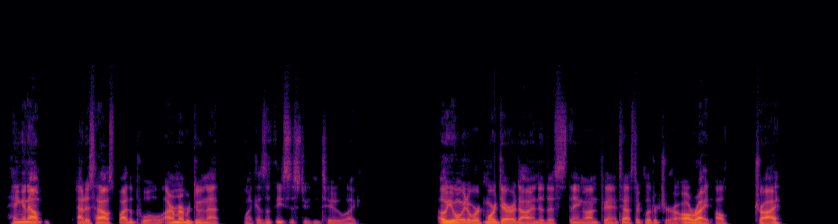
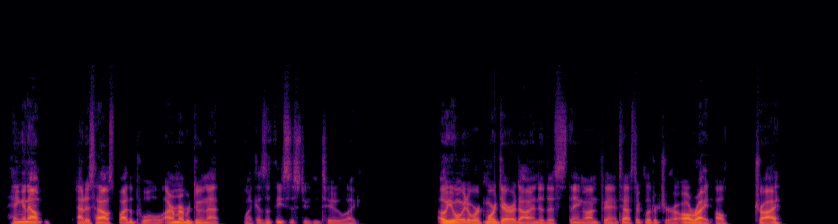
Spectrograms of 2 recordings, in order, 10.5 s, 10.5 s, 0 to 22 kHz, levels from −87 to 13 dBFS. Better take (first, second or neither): neither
